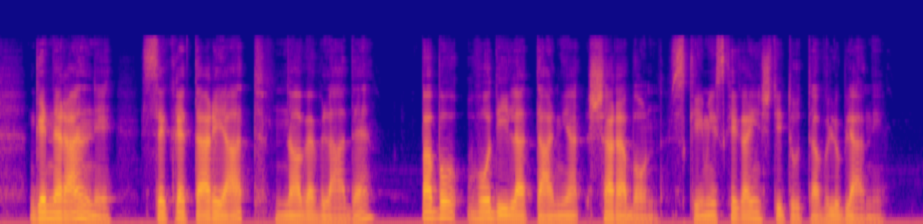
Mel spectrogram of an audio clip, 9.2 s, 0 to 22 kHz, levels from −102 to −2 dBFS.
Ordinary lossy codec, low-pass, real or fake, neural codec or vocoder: none; 10.8 kHz; real; none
